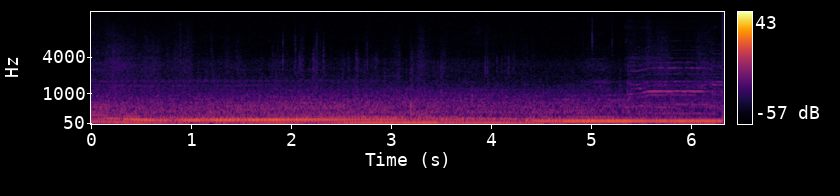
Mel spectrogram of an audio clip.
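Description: A Jeep Wrangler JL, fitted with upgraded Power Stop brakes, drives along with a steady, loud low engine and road rumble that holds throughout, dipping briefly partway before resuming.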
